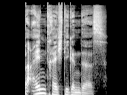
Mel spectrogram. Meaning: strong/mixed nominative/accusative neuter singular of beeinträchtigend
- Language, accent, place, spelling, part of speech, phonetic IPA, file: German, Germany, Berlin, beeinträchtigendes, adjective, [bəˈʔaɪ̯nˌtʁɛçtɪɡn̩dəs], De-beeinträchtigendes.ogg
